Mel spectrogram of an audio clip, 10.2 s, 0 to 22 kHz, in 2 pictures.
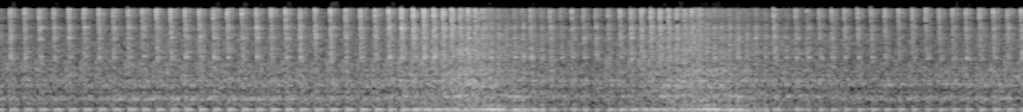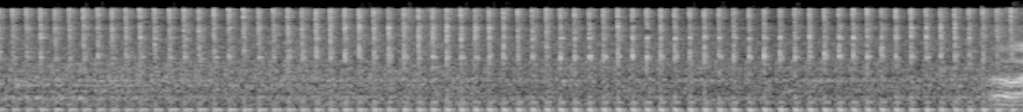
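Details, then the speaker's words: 2015 Peugeot Tweet RS 125cc scooter, first start after replacing an exhaust that had holes in it: even, steady single-cylinder idle, low and muted with no blowing or rasp; a normal idle. "Let's see what it sounds like if it's quieter. Ignition on. Oh, lovely. Perfect."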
